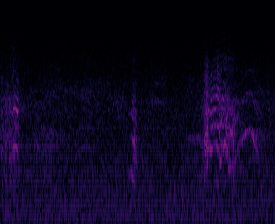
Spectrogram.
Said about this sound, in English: Oh, the sound of these birds is very beautiful. I can recognize some of these sounds.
